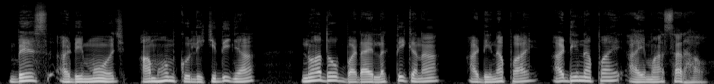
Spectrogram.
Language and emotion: Santali, neutral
